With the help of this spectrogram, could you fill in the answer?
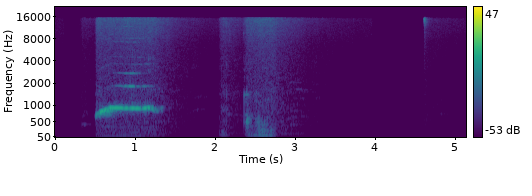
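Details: Newborn monkey begging for milk in human care: a loud, clear whistled cry that rises slightly and holds, followed by two hoarse, breathy grunting sounds and a faint click.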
